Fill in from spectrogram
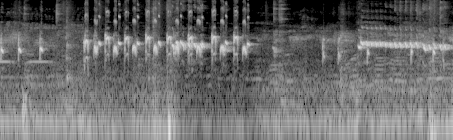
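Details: Sooty-headed bulbul in gacor song with a noisy background: a few soft notes, a quick burst of bubbly chattering, a pause, then a long rolling whistled trill.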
